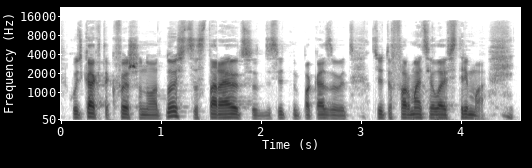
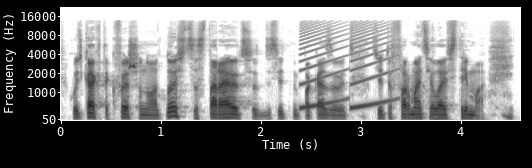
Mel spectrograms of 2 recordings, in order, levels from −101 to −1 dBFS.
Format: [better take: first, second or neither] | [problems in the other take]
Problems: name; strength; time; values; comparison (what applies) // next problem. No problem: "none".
first | siren; noticeable; from 2.5 to 3.5 s; peak 6 dB below the speech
